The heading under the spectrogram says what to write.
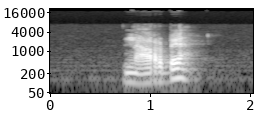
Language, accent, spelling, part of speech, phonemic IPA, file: German, Austria, Narbe, noun, /ˈnarbə/, De-at-Narbe.ogg
- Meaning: 1. scar 2. stigma 3. sod, turf, sward (the upper part/the surface of a lawn)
